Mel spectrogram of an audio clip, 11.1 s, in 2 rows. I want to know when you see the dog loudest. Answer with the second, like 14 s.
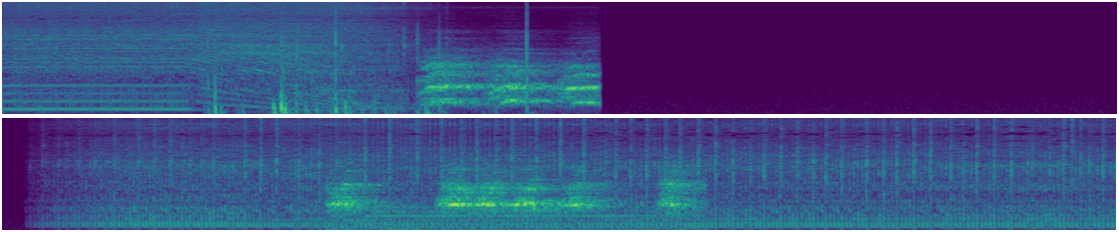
8 s.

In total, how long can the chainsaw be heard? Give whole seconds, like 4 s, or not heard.
8 s.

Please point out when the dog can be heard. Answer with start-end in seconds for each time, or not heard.
1.0-3.0, 7.2-9.1.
